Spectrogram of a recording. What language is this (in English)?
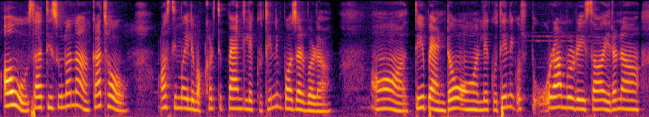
Nepali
